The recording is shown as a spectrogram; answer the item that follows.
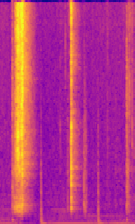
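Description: Small spring-return tape measure: a short rushing burst as the released tape winds back into its plastic case, followed by a few sharp clicks of the case being handled.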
